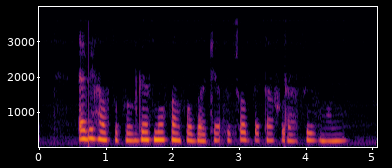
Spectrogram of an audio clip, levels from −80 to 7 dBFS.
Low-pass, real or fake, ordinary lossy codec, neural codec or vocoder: 3.6 kHz; real; AAC, 16 kbps; none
